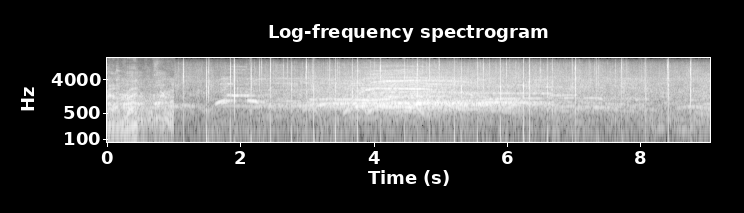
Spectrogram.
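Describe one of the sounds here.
A crowd of fans screams and cheers in a large hall.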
